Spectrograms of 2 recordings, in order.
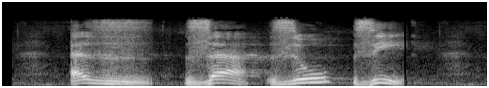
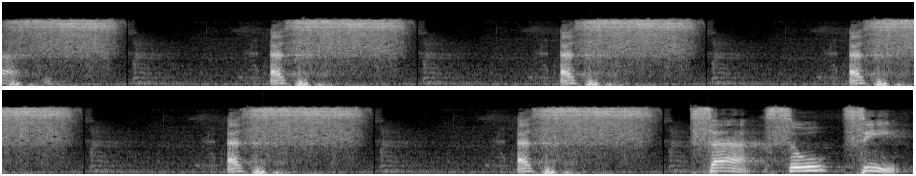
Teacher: آواز اوپر اور نیچے کے سامنے والے دانتوں کے درمیان سے نکلتی ہے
